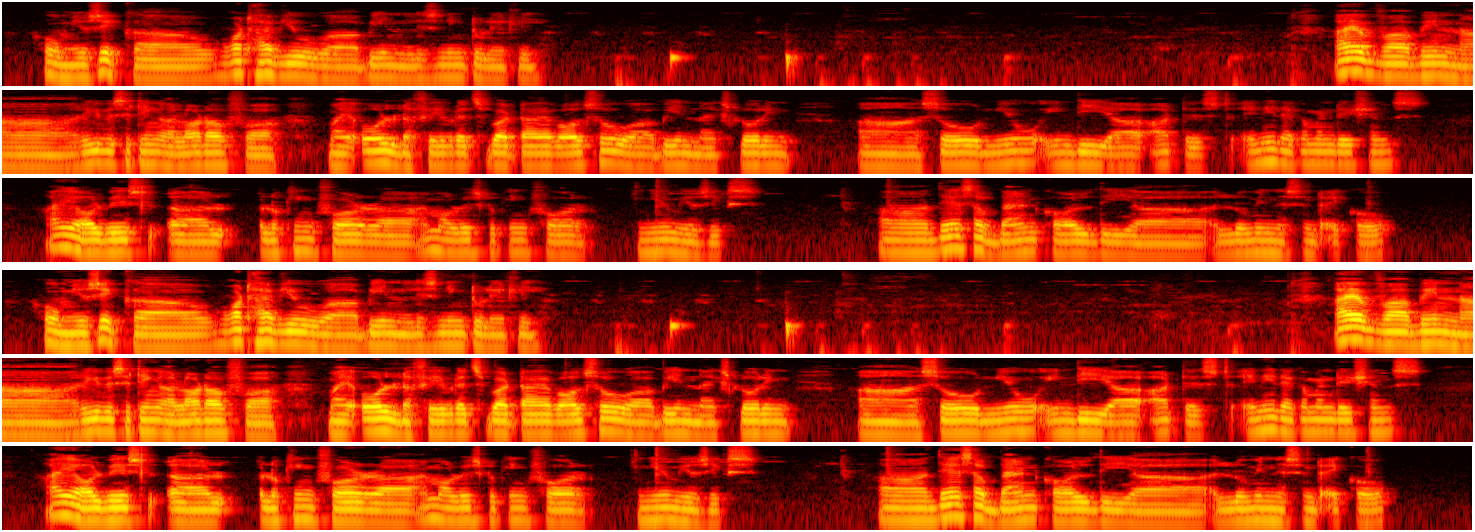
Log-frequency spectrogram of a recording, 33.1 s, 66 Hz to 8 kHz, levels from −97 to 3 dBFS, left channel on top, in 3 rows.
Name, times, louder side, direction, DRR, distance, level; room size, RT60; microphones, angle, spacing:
voice 1, 0.3-4.0 5.0-5.1 5.9-6.0 9.7-17.0 17.5-21.7 22.4-26.4 26.8-27.7 28.6-32.4, right 3 dB, 55° right, 0.8 m, -32 dB
8.3 x 6.9 x 2.5 m
head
